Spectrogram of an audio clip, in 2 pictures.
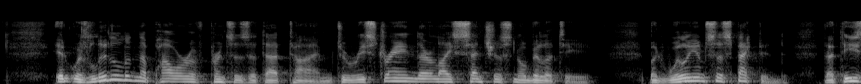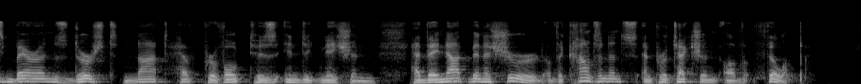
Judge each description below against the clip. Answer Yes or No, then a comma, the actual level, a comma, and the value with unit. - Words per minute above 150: No, average, 145 wpm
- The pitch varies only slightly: No, wide, 5.4 semitones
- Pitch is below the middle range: Yes, low, 115 Hz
